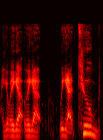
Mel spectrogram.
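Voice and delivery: loud, slow, drawn-out pirate. Pretend. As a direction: stretch out the doubloons like a pirate. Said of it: "you gotta say it like a pirate".

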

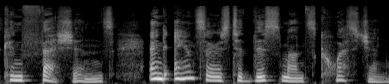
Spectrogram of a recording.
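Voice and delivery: ordinary delivery

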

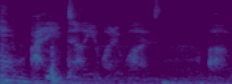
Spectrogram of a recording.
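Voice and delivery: soft unvoiced whisper. Real, not acted. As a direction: whisper it as if monsters might hear. Whispering the situation report.

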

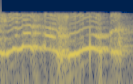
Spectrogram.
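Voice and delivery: high gushing compliment; gushing boss. Retold or imitated. CEO complimenting her outfit, high gushing coo. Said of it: "she was like".

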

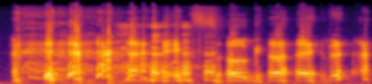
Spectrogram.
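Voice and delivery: high, loud words through laughter; helpless real laughter while talking; laughing. Real, not acted. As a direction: gush it while cracking up. Laughing at her favorite line.

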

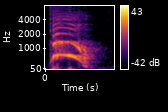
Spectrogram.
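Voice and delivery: loud, high-pitched squawk; sudden high bird cry; mock seagull caw. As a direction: screech it out like a seagull. Imitates seagull after McChicken.

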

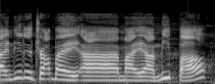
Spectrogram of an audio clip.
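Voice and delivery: high, loud, hammed-up accent; badly faked Swedish sliding into New Jersey soccer mom; failed Swedish accent. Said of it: "He went from New Jersey soccer mom".

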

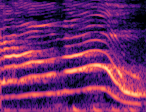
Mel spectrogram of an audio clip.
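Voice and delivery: very high, loud, drawn-out whine; mock wailing. Rattled hopeful pleads with the executive, loud mock wail. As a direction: wail it in hammed-up helplessness. Retold helpless reply to the executive.

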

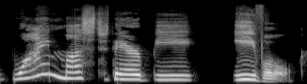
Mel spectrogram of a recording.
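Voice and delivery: normal talking voice

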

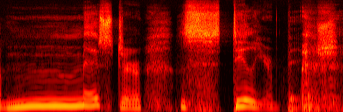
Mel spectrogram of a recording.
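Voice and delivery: very slow, drawn-out nickname reveal; mock-grand announcement. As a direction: stretch each word out like a hype announcer. Grandly announces his boastful new nickname.

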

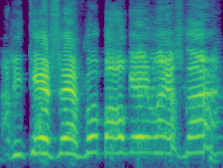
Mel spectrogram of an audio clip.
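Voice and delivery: high, bright, chatty sportscast banter; mock morning news anchor. Friend imagining Emily anchoring the morning news, high perky chatter. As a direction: play a chirpy morning show host. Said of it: "there's Emily".

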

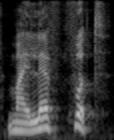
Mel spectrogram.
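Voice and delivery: "My left foot" read slowly with a short u in foot; slow teacher read; slow model phrase. Shown as a demonstration. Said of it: "Number three".

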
